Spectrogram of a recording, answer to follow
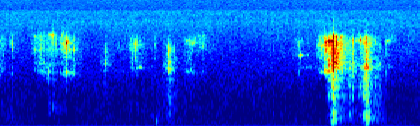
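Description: Mostly near silence, with faint ticks and two short, sharper clicks a little after three seconds in: drawing pens or colours being handled as one colour is swapped for another.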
